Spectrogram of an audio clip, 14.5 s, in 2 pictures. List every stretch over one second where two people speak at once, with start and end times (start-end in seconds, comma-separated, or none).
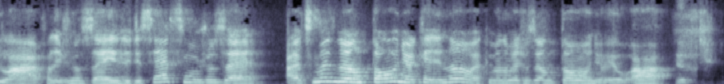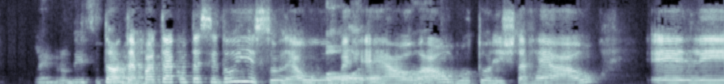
10.5-11.8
